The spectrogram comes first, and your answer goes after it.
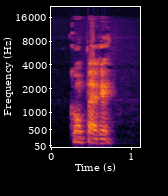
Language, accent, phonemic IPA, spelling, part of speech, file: French, Canada, /kɔ̃.pa.ʁɛ/, comparais, verb, LL-Q150 (fra)-comparais.wav
- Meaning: 1. first/second-person singular imperfect indicative of comparer 2. inflection of comparaître: first/second-person singular present indicative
